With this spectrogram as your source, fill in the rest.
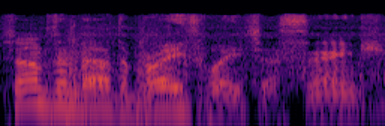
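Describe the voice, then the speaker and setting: Putting on a raspy character voice, a man speaks at a medium pitch and a moderate pace with very wide pitch swings over clear background noise. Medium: video game. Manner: terse, drawling.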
